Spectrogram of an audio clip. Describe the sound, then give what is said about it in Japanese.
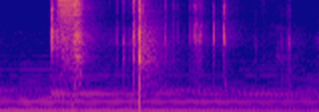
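A beer can being opened: a short airy hiss and a sharp metallic click, followed by a few faint fizzing ticks in otherwise quiet surroundings. “ということでビール開けてます”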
